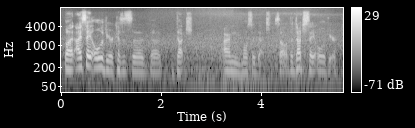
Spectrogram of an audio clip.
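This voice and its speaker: A man from the United States talks loosely as a guest, his voice sitting high for a man. He wanders through his points with plenty of fillers and false starts. The tone is easygoing interview chat. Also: unhurried, creaky, background noise. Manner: rambling, many fillers and restarts. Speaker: guest, English teacher. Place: home in Korea.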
